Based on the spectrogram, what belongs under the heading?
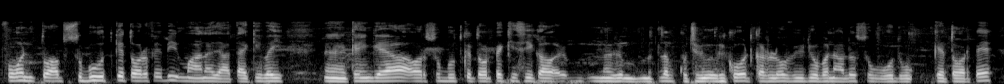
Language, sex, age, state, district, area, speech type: Urdu, male, 18-30, Bihar, Supaul, rural, spontaneous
